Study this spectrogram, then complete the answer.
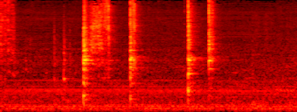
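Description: Metal utensils clink against containers.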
